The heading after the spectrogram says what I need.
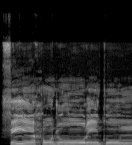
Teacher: ہا کو گہرائی سے ادا کریں گے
